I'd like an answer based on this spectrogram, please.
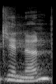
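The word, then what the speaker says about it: Nykänen: qu en fait personne ne savait comment disons-nous kenan pour respecter la prononciation c'est l'histoire de l'ascension fulgurante et de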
